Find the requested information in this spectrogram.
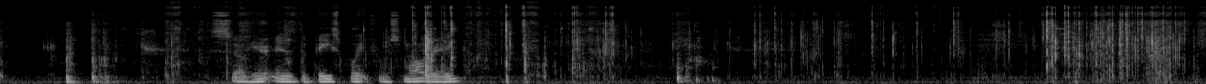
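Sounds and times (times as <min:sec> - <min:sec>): packaging crinkling: 0:03.5 - 0:12.0.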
